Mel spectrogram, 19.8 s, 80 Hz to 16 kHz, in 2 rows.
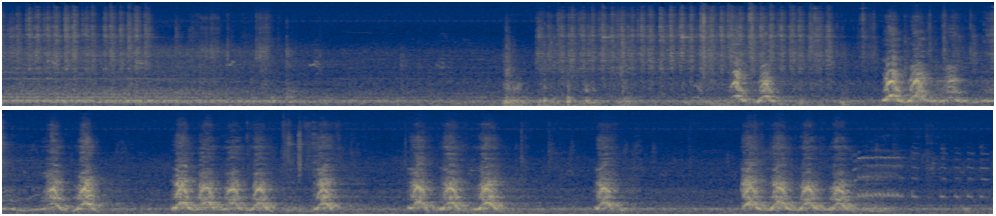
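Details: Great Dane puppies at Puppy Hill, recorded 21 March 2019, giving a run of sharp, high yipping barks in quick uneven bursts after a quieter opening with a steady background hum.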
